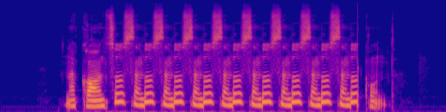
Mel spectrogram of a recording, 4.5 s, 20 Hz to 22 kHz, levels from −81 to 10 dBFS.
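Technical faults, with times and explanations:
1.44–3.57 s: broken-record loop after "koncu sem". A 0.29 s fragment repeats seven times, likely from a stalled stream resending its last chunk, so the real speech is lost.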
